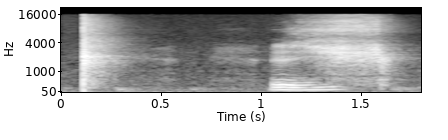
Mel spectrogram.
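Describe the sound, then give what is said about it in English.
A single sharp hand slap rings out loud, its crack decaying quickly, followed after a short pause by a brief breathy voiced sound. “i'm gonna take away a snap and a slap”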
